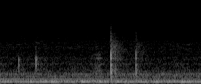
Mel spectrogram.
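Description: Steady low hum of a microwave oven running, with about four light taps as buns are pressed into a metal muffin pan.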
